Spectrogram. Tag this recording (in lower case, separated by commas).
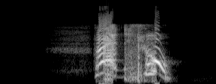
respiratory sounds, sneeze, human voice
